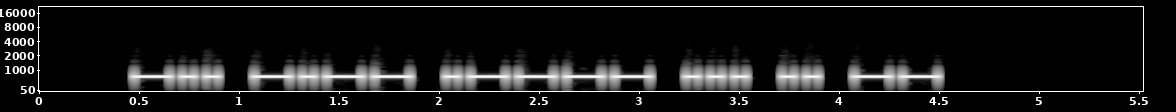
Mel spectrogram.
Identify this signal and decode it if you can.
Morse code, heard as a keyed tone, about 20 wpm, 700 Hz. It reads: DY1SIM
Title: DXCC-100 Call Signs - 6 Characters - Repeated 3x - 20wpm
